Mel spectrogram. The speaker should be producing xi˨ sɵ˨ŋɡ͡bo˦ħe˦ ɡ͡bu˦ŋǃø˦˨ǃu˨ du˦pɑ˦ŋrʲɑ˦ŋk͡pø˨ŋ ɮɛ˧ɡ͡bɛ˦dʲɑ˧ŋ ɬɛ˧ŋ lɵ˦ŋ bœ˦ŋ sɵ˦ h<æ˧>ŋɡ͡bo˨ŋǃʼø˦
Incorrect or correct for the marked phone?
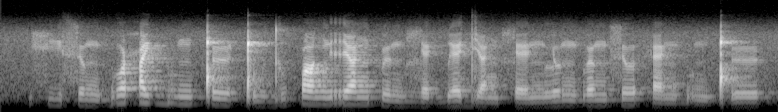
correct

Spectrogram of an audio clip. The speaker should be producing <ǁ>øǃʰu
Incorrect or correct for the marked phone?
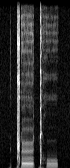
correct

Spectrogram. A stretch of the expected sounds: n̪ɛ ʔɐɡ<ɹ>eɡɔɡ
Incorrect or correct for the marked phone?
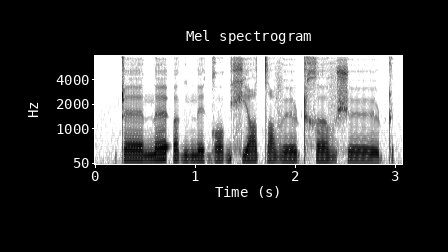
incorrect: n̪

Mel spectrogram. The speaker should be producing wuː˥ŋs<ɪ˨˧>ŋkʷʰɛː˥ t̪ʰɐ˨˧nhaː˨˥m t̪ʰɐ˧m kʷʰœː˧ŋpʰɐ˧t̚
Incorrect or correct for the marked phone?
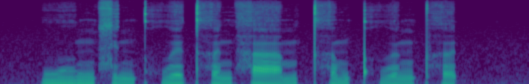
correct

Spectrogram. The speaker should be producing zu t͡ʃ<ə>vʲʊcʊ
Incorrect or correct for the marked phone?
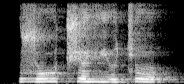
correct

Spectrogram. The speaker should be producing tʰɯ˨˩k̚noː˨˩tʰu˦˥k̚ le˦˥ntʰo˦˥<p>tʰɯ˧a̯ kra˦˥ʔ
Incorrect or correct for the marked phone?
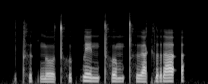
incorrect: m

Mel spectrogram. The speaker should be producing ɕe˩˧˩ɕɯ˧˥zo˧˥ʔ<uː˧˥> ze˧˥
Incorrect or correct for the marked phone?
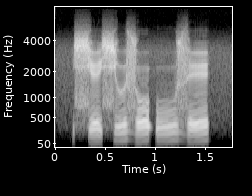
correct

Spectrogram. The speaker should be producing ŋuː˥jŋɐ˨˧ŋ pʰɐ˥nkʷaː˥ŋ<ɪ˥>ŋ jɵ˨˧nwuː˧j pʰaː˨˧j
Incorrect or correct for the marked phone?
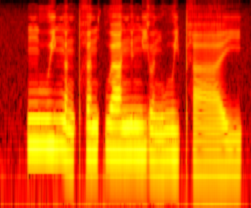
correct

